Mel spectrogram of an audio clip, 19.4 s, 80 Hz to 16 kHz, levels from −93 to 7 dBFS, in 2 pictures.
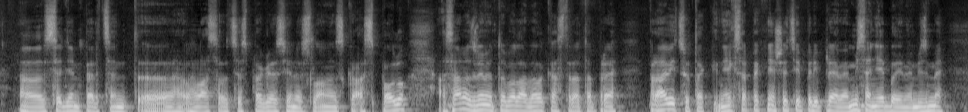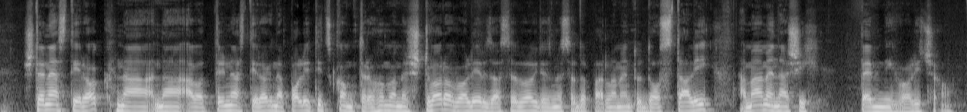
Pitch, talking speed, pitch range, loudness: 110 Hz, 160 wpm, 105-120 Hz, -18 LUFS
